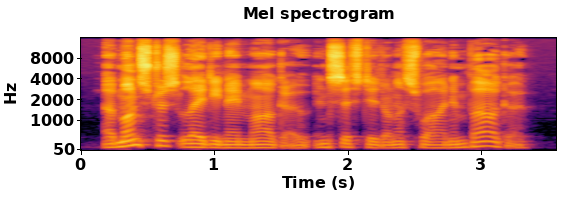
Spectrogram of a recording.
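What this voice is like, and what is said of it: Theatrical poetry-reading voice. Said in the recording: “put on my best reading voice.”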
